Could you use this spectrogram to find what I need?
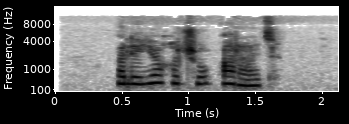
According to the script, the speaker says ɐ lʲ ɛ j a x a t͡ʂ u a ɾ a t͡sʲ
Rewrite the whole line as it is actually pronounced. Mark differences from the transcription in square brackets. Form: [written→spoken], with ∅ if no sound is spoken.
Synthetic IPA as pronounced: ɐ lʲ ɛ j a x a t͡ʂ u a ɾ a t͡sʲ

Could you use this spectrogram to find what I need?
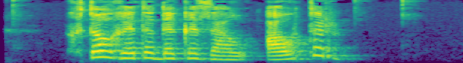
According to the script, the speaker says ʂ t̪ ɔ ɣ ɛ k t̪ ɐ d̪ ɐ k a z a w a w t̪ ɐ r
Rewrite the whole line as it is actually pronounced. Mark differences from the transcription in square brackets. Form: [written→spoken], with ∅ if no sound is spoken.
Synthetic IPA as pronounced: [ʂ→x] t̪ ɔ ɣ ɛ [k→∅] t̪ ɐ d̪ ɐ k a z a w a w t̪ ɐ r

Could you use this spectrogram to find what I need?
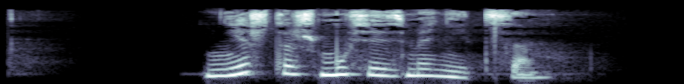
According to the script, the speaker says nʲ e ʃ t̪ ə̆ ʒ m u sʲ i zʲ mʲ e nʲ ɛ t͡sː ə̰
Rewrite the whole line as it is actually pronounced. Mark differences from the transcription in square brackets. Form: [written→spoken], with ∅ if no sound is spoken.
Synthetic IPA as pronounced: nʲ e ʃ t̪ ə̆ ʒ m u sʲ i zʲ mʲ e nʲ [ɛ→i] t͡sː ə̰

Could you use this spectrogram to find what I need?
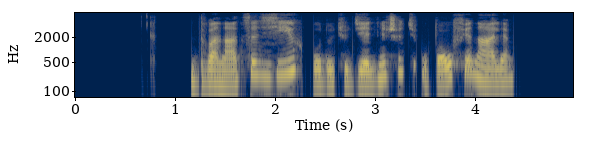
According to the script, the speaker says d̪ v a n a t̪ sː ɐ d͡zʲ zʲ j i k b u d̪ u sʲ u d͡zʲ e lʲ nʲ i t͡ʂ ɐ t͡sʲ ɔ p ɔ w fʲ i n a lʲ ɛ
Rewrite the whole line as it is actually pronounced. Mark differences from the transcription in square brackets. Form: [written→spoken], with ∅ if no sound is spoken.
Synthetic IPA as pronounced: d̪ v a n a t̪ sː ɐ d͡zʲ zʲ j i [k→x] b u d̪ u [sʲ→t͡sʲ] u d͡zʲ e lʲ nʲ i t͡ʂ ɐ t͡sʲ [ɔ→u] p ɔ w fʲ i n a lʲ ɛ

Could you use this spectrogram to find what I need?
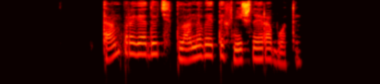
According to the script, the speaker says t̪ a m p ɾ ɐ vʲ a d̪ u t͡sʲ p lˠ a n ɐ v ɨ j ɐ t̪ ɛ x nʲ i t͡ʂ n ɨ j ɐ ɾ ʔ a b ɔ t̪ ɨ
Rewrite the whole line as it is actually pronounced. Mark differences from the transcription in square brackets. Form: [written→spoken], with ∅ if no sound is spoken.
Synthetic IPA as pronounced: t̪ a m p ɾ ɐ vʲ a d̪ u t͡sʲ p lˠ a n ɐ v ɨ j ɐ t̪ ɛ x nʲ i t͡ʂ n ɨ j ɐ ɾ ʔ a b ɔ t̪ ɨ

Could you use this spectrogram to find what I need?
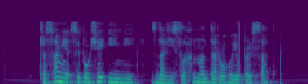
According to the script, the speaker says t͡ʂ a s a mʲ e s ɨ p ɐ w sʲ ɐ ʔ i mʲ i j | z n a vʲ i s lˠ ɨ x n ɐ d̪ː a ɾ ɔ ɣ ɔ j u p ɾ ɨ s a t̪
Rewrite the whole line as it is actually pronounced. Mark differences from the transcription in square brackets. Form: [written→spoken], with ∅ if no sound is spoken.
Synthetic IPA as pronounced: t͡ʂ a s a mʲ [e→i] s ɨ p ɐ w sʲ ɐ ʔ i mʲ i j | z n a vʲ i s lˠ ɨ x n ɐ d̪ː a ɾ ɔ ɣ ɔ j u p ɾ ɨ s a t̪

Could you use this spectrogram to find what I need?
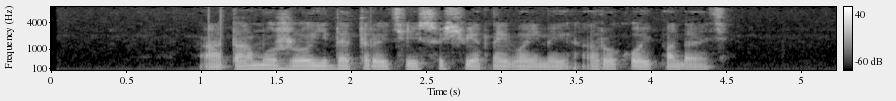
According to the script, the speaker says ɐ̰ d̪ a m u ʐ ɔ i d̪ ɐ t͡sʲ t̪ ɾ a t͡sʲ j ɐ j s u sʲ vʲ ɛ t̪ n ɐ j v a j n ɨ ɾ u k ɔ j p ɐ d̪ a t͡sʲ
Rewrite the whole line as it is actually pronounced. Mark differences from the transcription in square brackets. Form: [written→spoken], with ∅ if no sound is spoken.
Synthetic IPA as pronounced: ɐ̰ [d̪→t̪] a m u ʐ ɔ i d̪ ɐ [t͡sʲ→∅] t̪ ɾ [a→ɛ] t͡sʲ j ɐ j s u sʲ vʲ ɛ t̪ n ɐ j v a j n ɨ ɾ u k ɔ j p [ɐ→a] d̪ a t͡sʲ

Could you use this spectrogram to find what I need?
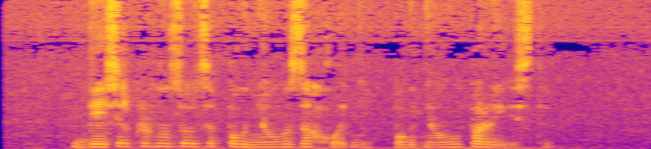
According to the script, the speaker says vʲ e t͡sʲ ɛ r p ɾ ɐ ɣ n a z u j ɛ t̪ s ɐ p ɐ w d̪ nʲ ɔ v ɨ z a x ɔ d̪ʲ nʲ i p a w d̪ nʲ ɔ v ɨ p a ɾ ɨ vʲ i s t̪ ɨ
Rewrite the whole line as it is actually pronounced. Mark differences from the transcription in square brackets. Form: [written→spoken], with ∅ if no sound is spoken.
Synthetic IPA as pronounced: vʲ e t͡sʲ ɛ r p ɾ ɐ ɣ n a z u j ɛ t̪ s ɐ p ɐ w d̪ nʲ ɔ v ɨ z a x ɔ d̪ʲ nʲ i p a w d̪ nʲ ɔ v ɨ p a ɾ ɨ vʲ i s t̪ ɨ

